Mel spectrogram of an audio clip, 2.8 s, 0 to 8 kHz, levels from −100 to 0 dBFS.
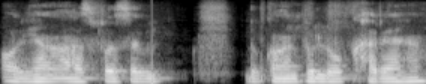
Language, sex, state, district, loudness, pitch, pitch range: Hindi, male, Bihar, Muzaffarpur, -17 LUFS, 115 Hz, 110-115 Hz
